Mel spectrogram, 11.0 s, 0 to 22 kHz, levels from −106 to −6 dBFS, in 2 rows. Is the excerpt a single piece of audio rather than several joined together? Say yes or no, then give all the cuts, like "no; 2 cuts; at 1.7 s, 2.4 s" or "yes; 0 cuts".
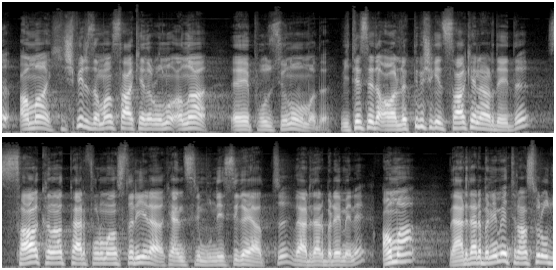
no; 2 cuts; at 3.3 s, 9.2 s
